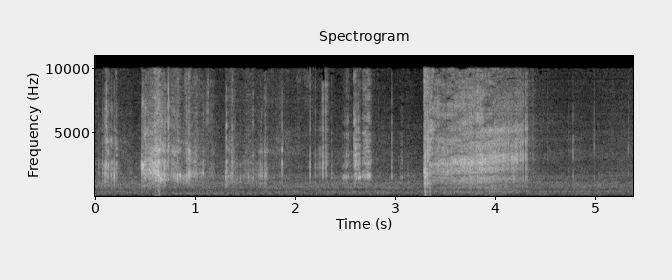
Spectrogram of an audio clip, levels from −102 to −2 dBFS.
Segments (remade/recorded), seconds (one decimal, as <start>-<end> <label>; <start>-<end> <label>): 0.0-4.0 recorded; 4.0-5.4 remade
